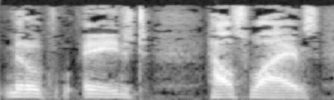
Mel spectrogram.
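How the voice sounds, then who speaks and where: A man's voice: on the low side, steady tone, slow pace, a little mellow. A man hosting a radio talk show, joking and blunt with callers and guests. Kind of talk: casual radio chat.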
